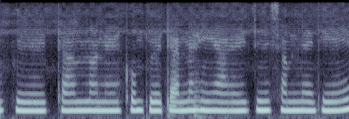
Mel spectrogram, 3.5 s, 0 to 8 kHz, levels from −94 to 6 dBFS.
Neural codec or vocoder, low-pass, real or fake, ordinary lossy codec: codec, 16 kHz, 2 kbps, FunCodec, trained on Chinese and English, 25 frames a second; 7.2 kHz; fake; none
